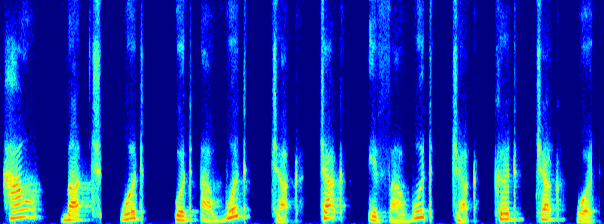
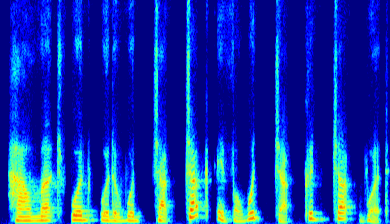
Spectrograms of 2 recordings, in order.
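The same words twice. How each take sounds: First: It is said slowly. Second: It is said fast.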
